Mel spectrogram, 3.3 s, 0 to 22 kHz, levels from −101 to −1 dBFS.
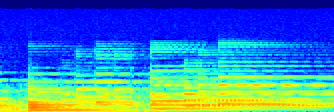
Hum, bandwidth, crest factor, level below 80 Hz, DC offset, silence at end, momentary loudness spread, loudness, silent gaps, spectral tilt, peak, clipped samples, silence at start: none; 6.4 kHz; 16 dB; -48 dBFS; under 0.1%; 0 s; 5 LU; -28 LUFS; none; -9.5 dB/octave; -10 dBFS; under 0.1%; 0 s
